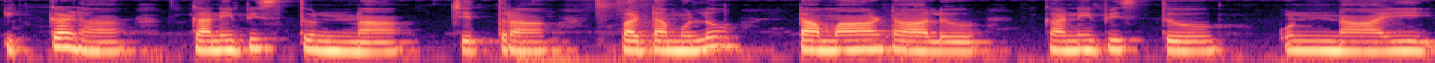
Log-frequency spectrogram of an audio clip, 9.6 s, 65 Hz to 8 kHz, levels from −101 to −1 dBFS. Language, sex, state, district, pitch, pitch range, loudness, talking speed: Telugu, female, Andhra Pradesh, Sri Satya Sai, 175 Hz, 170-185 Hz, -17 LUFS, 50 wpm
